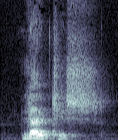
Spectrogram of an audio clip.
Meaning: 1. diminutive of lui 2. folks, fellows 3. plural of luitje
- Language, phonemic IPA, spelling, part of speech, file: Dutch, /ˈlœycəs/, luitjes, noun, Nl-luitjes.ogg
